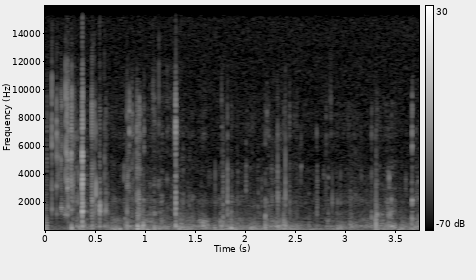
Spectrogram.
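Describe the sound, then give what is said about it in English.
Crunchy biting and chewing of spicy jelly beans, with many soft, irregular crunches and wet chews. The sounds are faint and close together, with a few sharper bites near the start. “First bite, they're pretty good. Just tastes like a jelly bean.”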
